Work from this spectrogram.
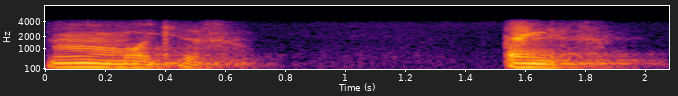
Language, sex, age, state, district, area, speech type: Tamil, male, 18-30, Tamil Nadu, Sivaganga, rural, conversation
